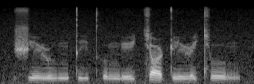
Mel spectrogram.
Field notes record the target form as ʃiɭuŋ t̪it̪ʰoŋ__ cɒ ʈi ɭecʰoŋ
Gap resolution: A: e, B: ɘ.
A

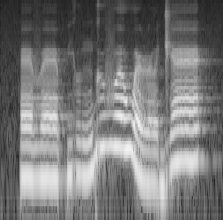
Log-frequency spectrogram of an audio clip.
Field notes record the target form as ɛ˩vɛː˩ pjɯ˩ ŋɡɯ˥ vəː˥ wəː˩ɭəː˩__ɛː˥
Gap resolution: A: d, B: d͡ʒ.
B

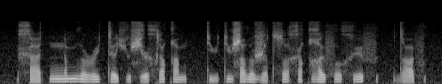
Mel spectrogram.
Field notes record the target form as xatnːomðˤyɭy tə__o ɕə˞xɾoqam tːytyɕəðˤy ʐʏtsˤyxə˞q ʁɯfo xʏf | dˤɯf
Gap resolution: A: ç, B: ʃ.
A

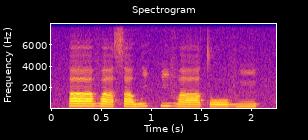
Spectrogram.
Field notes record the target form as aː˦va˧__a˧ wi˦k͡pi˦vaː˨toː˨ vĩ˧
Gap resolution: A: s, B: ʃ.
A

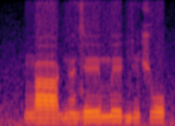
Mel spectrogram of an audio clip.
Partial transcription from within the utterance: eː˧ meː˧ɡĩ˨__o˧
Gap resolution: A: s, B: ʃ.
B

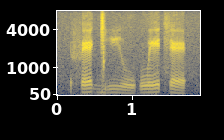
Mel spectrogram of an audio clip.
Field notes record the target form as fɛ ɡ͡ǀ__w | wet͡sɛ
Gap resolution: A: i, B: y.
A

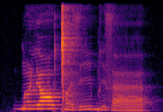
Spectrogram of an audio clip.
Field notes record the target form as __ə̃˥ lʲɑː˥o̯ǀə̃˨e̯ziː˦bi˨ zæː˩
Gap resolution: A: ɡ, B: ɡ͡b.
B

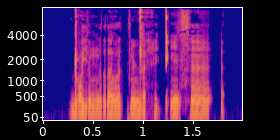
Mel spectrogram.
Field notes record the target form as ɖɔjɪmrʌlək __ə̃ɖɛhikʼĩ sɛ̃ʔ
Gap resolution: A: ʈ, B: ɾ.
B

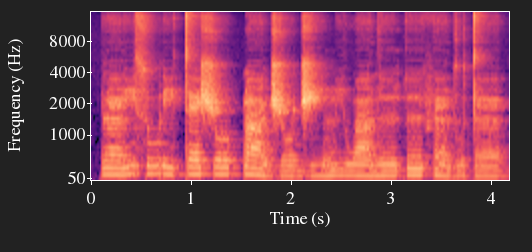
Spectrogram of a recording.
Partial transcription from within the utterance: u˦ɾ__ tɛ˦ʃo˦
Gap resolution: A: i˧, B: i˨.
A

